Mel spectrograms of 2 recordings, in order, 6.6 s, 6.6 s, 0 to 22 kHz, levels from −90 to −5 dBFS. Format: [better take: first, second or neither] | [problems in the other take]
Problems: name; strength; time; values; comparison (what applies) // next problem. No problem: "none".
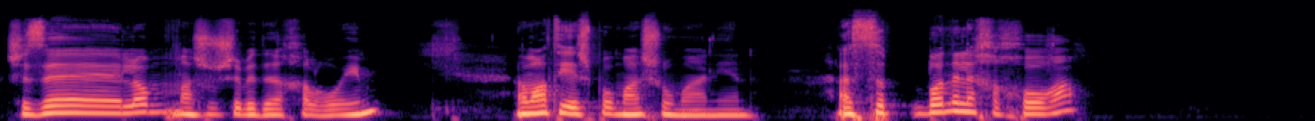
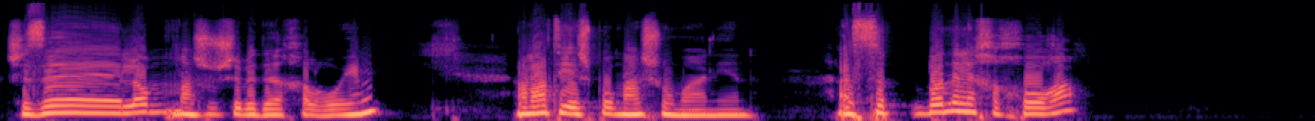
first | distortion; slight; 9% of the sound clipped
